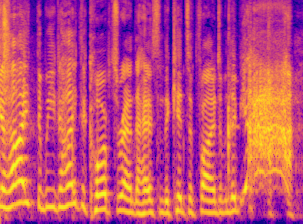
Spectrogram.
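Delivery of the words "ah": very high, loud startled scream; kids' scream. Pretend. Kids finding the corpse hidden in the house, screaming. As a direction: shriek like a child who's found a body.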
